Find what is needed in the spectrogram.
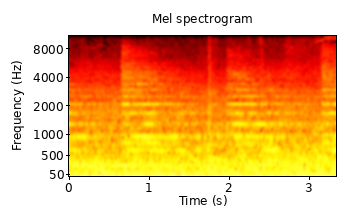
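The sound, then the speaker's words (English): A bell rings at seven o'clock in Italy, heard as loud, continuous ringing with many strikes blended into a sustained, metallic wash of overtones throughout. “This is a 7 o'clock bell.”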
